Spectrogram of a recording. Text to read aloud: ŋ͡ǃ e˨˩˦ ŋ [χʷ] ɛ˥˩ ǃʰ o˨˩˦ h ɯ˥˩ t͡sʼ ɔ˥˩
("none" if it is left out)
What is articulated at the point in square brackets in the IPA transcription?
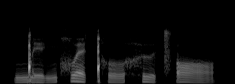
χʷ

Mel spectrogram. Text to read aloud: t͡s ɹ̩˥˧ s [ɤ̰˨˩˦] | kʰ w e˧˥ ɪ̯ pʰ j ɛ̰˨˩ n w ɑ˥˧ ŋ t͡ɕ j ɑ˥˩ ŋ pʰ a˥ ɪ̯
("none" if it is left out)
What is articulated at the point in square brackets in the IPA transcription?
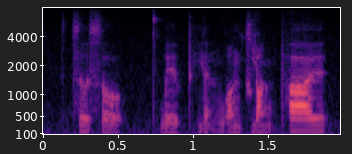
ɤ˥˩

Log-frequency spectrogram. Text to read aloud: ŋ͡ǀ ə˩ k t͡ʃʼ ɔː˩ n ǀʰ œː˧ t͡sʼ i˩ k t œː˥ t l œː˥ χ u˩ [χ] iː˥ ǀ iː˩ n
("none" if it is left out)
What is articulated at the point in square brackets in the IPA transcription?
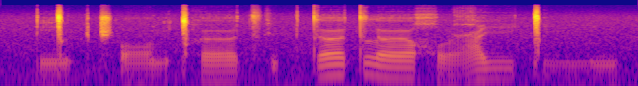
ʕ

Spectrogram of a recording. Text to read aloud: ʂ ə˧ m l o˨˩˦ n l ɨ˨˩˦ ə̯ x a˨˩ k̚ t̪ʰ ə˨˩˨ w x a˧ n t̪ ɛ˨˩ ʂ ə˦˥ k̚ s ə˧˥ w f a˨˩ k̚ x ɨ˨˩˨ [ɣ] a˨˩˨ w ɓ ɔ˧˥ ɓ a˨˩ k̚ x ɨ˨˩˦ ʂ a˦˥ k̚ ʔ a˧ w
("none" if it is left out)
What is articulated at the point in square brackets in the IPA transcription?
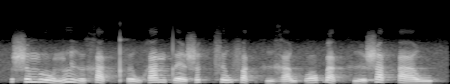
ɣ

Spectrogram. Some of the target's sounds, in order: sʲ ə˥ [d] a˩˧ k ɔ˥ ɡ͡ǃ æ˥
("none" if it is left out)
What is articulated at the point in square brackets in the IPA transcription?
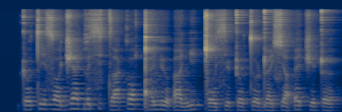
t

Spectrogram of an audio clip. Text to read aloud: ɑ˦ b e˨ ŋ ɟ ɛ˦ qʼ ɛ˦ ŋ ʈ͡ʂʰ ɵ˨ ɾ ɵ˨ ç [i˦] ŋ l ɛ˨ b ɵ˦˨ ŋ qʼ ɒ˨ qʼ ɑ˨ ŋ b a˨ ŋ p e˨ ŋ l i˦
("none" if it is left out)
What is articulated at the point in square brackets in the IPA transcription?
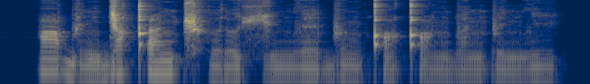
i˨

